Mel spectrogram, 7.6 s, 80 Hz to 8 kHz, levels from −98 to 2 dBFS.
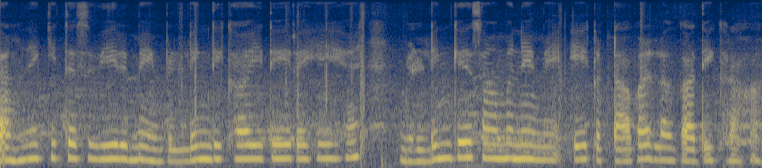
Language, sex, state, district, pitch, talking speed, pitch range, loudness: Hindi, female, Bihar, Vaishali, 240 Hz, 140 wpm, 225-250 Hz, -22 LUFS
